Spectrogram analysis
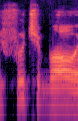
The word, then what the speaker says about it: futebol: And as I told you before, Gino, it's pretty close to the Brazilian pronunciation of this because they say futebol in Portuguese, you know?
